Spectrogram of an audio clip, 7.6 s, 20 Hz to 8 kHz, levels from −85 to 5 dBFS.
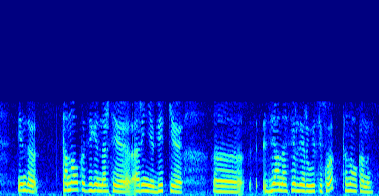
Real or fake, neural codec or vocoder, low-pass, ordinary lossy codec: real; none; 7.2 kHz; AAC, 16 kbps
